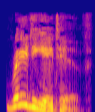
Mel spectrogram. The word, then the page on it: radiative: British English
